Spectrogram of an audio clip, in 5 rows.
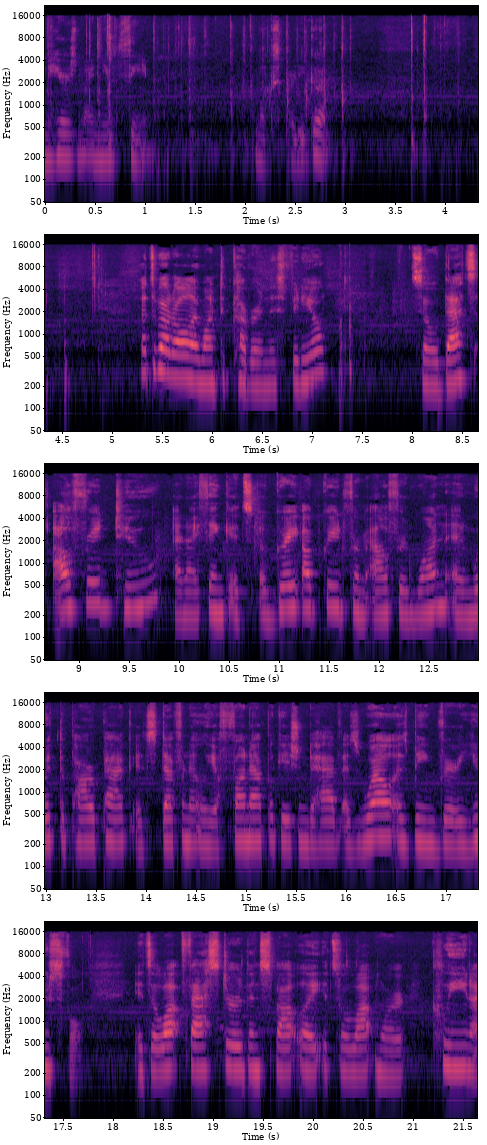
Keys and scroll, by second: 1.0-1.9 typing, 2.7 super+Right, 3.5 Escape, 3.8 super+Left.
